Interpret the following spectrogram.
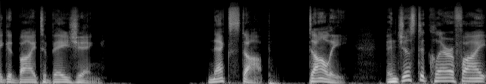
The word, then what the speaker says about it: Dali: Next stop, Dali. And just to clarify, it's pronounced Dali and not Delhi.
